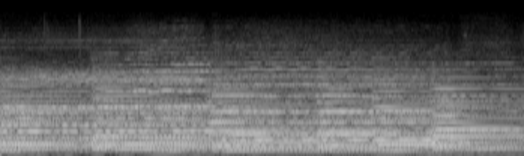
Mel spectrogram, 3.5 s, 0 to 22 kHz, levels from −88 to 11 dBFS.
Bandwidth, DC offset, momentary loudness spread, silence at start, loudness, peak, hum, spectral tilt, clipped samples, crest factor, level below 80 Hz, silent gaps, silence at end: 11.5 kHz; under 0.1%; 2 LU; 0 s; -17 LUFS; -4 dBFS; none; -6 dB/octave; under 0.1%; 12 dB; -60 dBFS; none; 0 s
